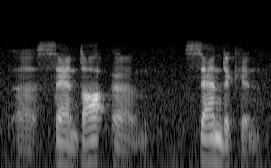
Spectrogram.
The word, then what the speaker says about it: Sandokan: He directed a lot of some films before this about Sandokan, that's how you pronounce it.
